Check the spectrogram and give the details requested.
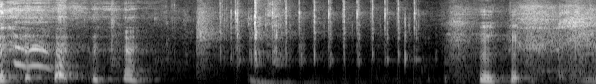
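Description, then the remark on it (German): A quick run of crisp computer keyboard clicks taps out for about a second, like someone typing or clicking keys, with brief bits of speech just before and after. “Ohne, dass du jetzt im Hintergrund früher umeinander klickst.”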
